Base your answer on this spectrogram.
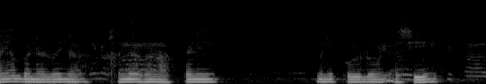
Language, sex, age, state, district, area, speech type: Manipuri, male, 18-30, Manipur, Chandel, rural, spontaneous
